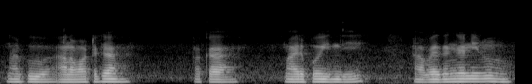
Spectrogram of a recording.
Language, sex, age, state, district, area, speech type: Telugu, male, 18-30, Andhra Pradesh, Kakinada, rural, spontaneous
